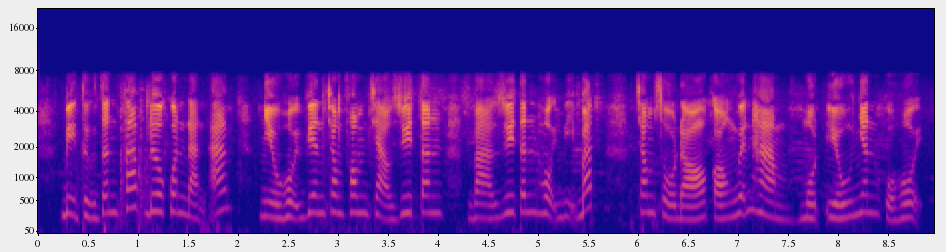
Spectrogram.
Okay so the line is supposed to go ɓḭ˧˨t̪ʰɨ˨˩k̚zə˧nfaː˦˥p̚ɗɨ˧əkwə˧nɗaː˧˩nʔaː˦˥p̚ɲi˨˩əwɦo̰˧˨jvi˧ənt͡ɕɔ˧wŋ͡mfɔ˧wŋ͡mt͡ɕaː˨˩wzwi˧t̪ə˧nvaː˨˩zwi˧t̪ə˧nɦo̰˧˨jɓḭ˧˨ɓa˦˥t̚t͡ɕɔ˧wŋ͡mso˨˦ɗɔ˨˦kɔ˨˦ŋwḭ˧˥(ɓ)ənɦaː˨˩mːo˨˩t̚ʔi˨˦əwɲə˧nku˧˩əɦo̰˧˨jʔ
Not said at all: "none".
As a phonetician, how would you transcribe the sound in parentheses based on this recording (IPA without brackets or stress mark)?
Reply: none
